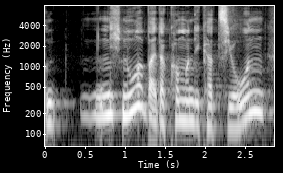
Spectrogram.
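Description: The man's voice has a dark, mellow tone. His intonation is lively. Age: 50s. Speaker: information design professor. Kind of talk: interview.

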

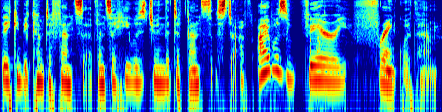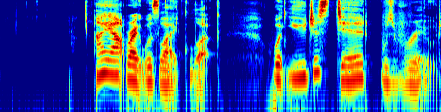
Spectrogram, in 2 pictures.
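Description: An ordinary speaking voice from a woman at medium pitch, moderate pace and lively intonation, in a dry, close sound with no echo. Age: 40s. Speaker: podcast host and blogger. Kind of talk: casual chat. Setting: remote recording.

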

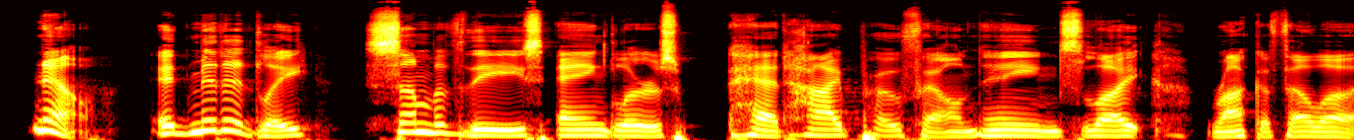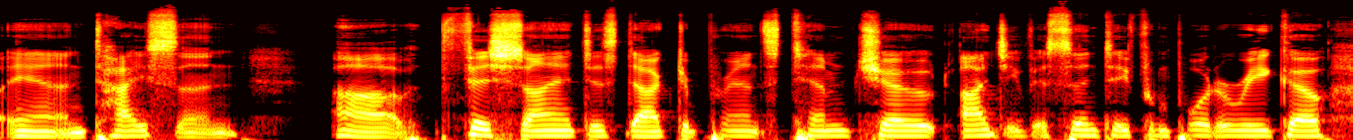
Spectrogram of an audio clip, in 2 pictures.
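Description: In a very deep, low pitch with ordinary variation, a woman speaks at a very slow pace on a very clean recording with a silent background. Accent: American. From US South. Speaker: president of a sport fishing conservation group. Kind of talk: podcast interview.

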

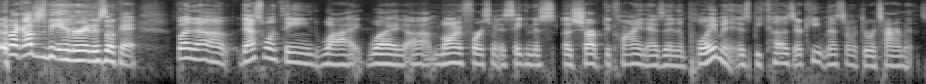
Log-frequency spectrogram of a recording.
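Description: In a very clean recording with a silent background, a woman with a very deep, low pitch speaks at a fairly quick pace in an animated tone with lively intonation. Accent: American. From US, urban neighborhood. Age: 30s. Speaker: police officer and competitive shooter. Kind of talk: casual chat. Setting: studio.

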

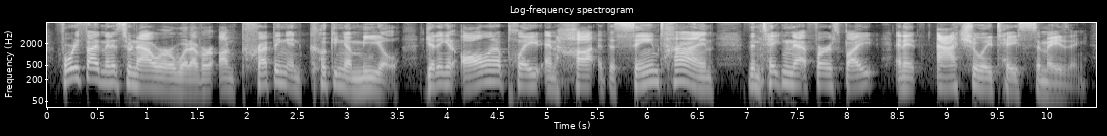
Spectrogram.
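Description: A man with an American accent talks in an ordinary speaking voice at medium pitch and a fairly quick pace, with lively intonation. The recording is very clean, with a silent background. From New York. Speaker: podcast host. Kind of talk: casual chat.

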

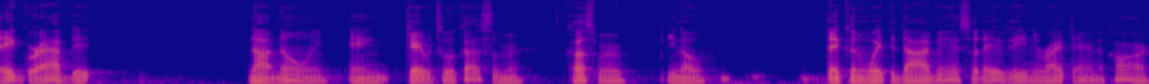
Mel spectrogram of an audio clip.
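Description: In a very clean recording with a silent background, a man speaks at a fairly quick pace with a fairly low pitch. His intonation is fairly even, broken by long, frequent pauses. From North Carolina. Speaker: chef. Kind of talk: casual chat.

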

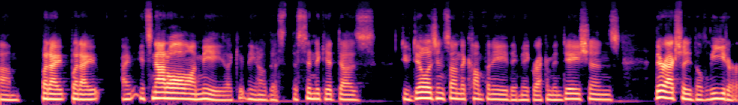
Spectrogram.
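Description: On a very clean recording with a silent background, a man has an unremarkable speaking voice with an American accent. His pitch is fairly high and his pace moderate. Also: fairly even intonation. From US Northeast, Philadelphia area. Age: 50s. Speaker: entrepreneur and business coach. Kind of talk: podcast interview.

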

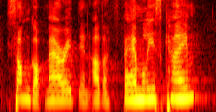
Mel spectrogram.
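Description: In an Australian accent, a woman speaks at a moderate pace. Her pitch is fairly high and her intonation fairly even. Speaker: church founding member, retired nurse. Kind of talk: testimony.

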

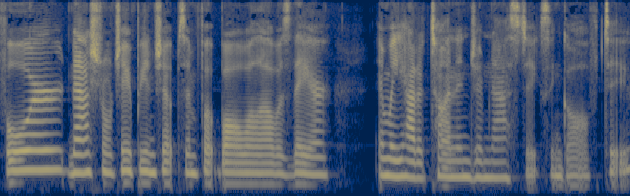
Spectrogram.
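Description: In a Mississippi accent, a woman speaks at a medium pitch and a moderate pace with very wide pitch swings and a dark, mellow tone. The recording is very clean, with a silent background and a dry, close sound with no echo. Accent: US Southern (Mississippi). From Mississippi Delta (Indianola). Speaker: university extension specialist in health. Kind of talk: casual interview. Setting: studio.

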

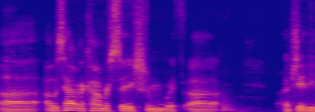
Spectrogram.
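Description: Speaking with a slight US East Coast accent, a man keeps a medium pitch with ordinary variation. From US, Miami. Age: 40s. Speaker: actor and voice actor. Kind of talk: casual interview. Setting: home recording studio, video call.

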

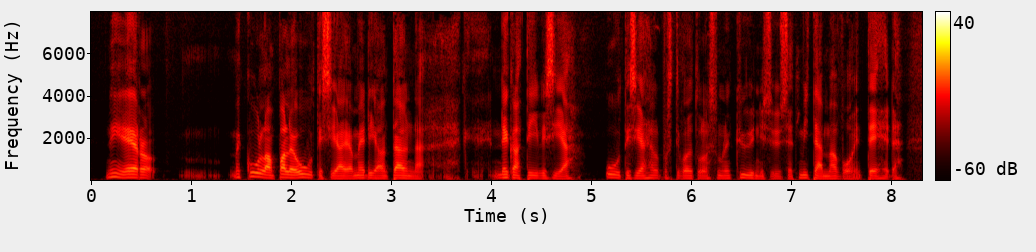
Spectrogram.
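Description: A man speaks fairly quickly in a plain, everyday voice of medium pitch, with ordinary pitch variation. The sound is dry and close, with no echo. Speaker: radio host. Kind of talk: interview.

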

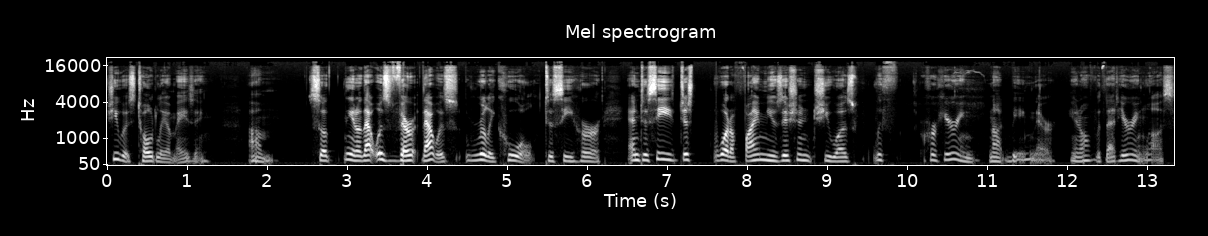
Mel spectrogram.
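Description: A woman with an American accent, fairly low-pitched with vocal fry, ordinary pitch variation and a fairly slow pace, on a very clean recording with a silent background. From Montana, US. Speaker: percussionist and retired music teacher. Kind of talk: radio interview. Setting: radio studio.

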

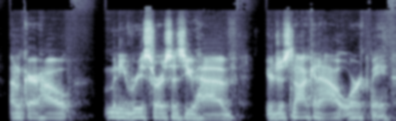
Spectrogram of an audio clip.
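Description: This man has an American accent and a fairly low pitch, with a bright, sharp tone. His intonation is fairly even, and the recording is very clean with a silent background. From Florida, US. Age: 20s. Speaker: online seller, entrepreneur. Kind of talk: casual interview chat. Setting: studio.

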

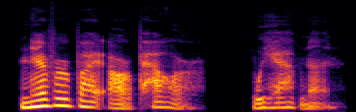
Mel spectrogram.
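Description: With a gentle tone and vocal fry, a woman speaks at a fairly slow pace, her fairly low pitch showing ordinary variation. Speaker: devotional podcast host. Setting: solo studio recording. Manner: earnest, gentle, fervent; measured, sincere.

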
